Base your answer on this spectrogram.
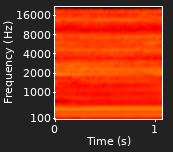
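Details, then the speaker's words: Oxygen concentrator just switched on after a major repair (power supply reinstalled): steady loud motor hum with constant droning tone, output airflow felt; running normally. "Wow, it definitely works. It definitely works. This is the output."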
